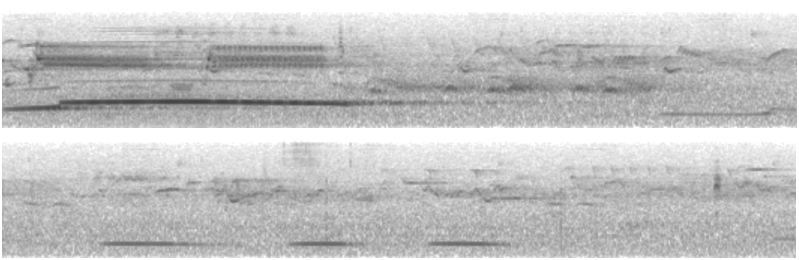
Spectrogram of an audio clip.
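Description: A common loon gives a long, mournful note that swells slightly upward for about two seconds, then softer short hoots; small birds chirp faintly behind.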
